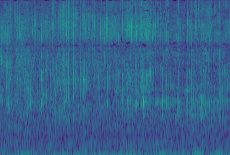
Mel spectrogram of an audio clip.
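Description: Broth poured in a steady stream from a pot into a bowl of noodles and bean sprouts, splashing as the bowl fills.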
